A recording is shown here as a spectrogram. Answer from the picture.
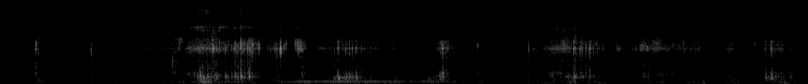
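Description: Close-up crunching and chewing of a breaded fried chicken tender, in two spells of bites after a quiet start with a few soft mouth clicks.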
